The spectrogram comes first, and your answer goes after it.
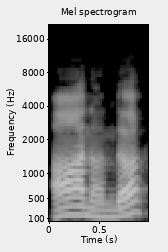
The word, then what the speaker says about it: Ananda: For example, Anuttara starts with a simple A, But Ananda starts with a long A that corresponds to the second.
